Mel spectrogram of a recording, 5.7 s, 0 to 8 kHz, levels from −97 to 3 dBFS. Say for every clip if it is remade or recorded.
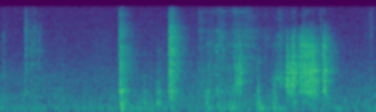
recorded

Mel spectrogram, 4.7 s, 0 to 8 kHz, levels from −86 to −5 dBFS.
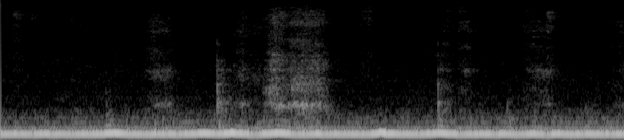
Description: remade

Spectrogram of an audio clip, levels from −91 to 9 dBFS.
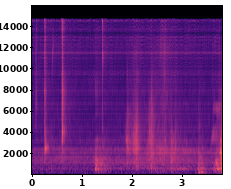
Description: remade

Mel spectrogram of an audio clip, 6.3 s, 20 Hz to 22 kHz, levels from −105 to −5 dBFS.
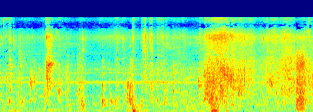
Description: remade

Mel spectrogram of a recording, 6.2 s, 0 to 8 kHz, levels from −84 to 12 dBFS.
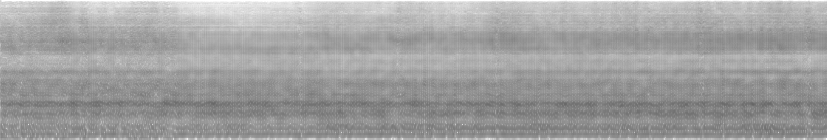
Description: remade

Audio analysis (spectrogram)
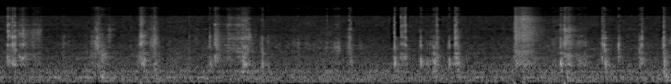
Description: remade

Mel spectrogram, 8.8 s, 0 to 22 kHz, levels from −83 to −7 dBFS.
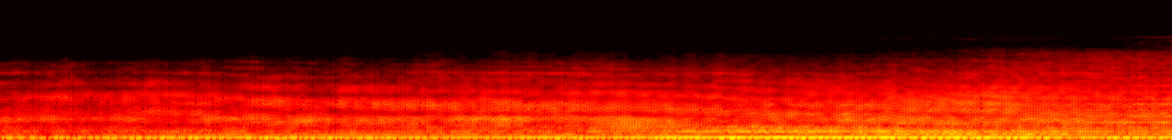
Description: remade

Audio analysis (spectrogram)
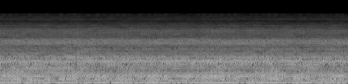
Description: remade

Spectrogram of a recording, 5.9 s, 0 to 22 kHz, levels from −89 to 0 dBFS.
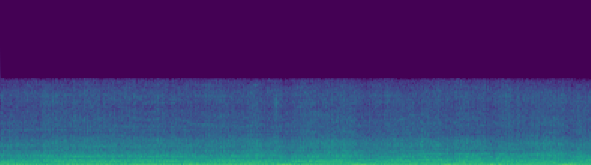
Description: recorded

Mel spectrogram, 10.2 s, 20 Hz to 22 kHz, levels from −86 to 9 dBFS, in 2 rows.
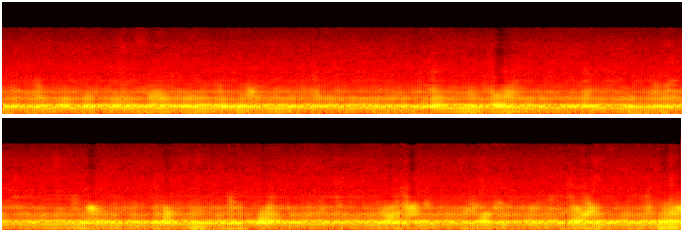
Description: remade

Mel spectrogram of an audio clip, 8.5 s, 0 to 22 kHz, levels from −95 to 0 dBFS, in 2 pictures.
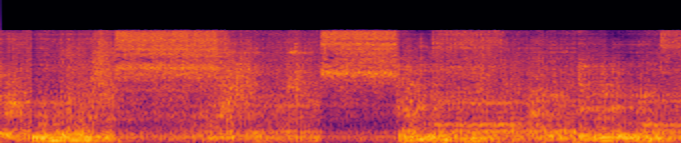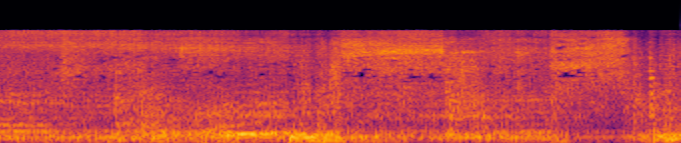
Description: remade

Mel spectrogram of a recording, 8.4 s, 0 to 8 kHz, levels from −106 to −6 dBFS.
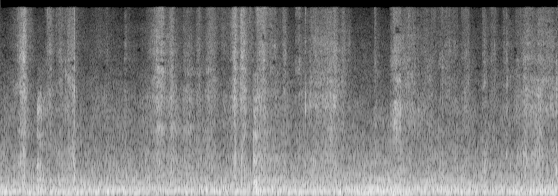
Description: recorded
